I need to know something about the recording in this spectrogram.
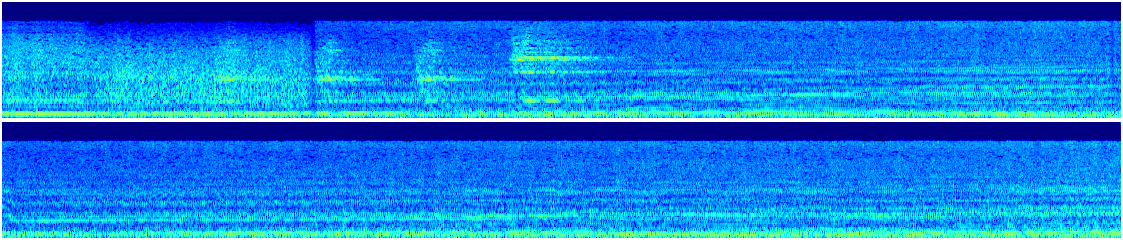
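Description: A racing car engine roars loudly, climbing in pitch between gear shifts.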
